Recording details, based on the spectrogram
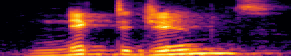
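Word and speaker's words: pnictogens: group 15 is the nicens the p is silent you ready on three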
